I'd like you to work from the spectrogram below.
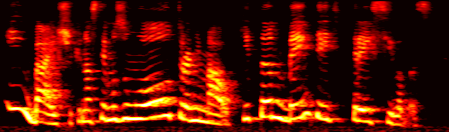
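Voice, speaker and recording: A Brazilian Portuguese woman teaching a video lesson for young children, slowly stretching syllables as she spells words out. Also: sits high, big pitch swings, reverberant. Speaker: primary school teacher.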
